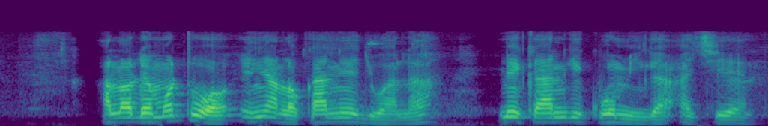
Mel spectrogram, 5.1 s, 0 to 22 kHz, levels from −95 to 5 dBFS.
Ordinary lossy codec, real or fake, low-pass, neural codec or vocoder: none; real; none; none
